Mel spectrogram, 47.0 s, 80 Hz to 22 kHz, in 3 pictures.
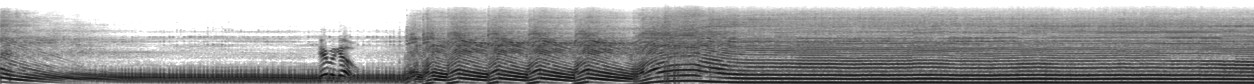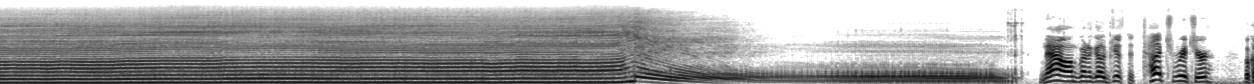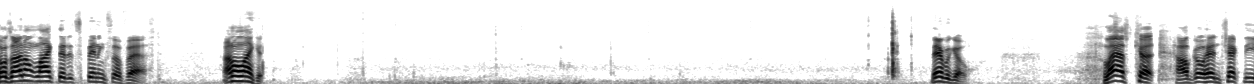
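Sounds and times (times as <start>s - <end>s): chainsaw cutting wood: 0.0s - 28.6s.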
